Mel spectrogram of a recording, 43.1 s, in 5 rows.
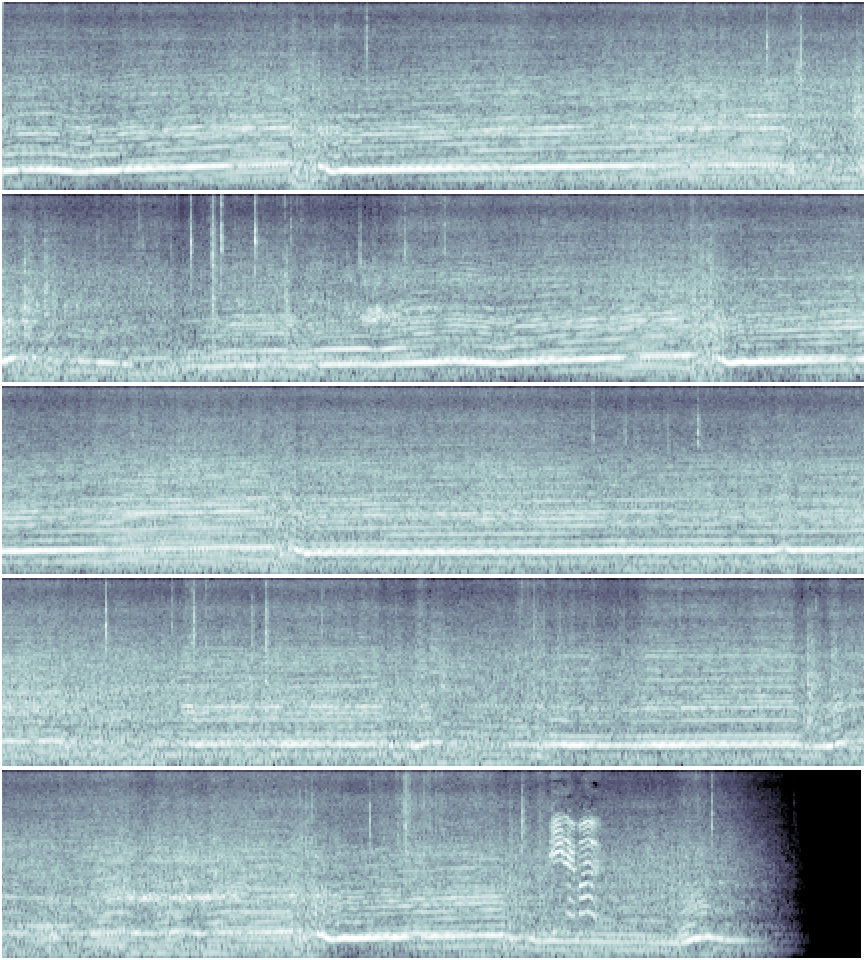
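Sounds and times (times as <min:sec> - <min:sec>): car engine revving hard: 0:00.0 - 0:09.0, 0:09.6 - 0:42.0.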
